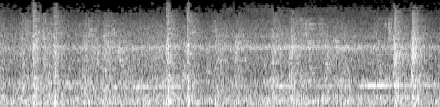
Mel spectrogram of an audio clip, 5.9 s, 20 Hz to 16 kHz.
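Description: JR West 223 series electric train departing and rolling past at low speed, its wheels clacking in pairs over the rail joints with a steady whine underneath.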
